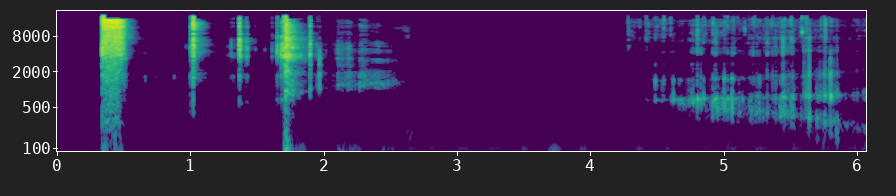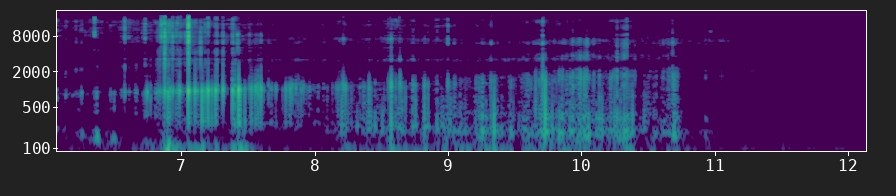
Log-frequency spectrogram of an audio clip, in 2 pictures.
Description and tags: beer can open
A can of beer opened and poured into a glass.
